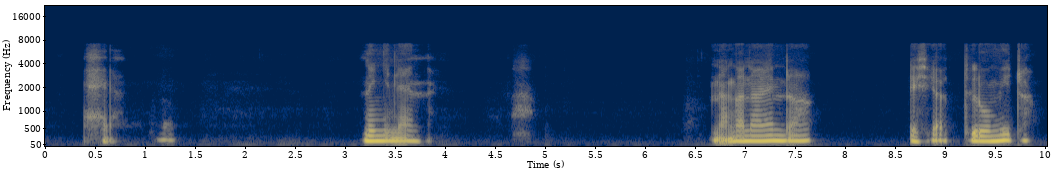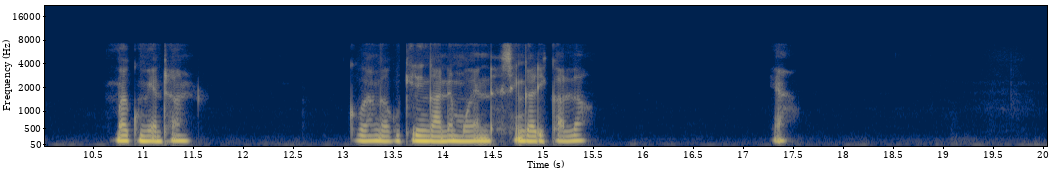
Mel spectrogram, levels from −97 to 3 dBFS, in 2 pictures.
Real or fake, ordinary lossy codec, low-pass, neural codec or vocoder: real; none; 7.2 kHz; none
